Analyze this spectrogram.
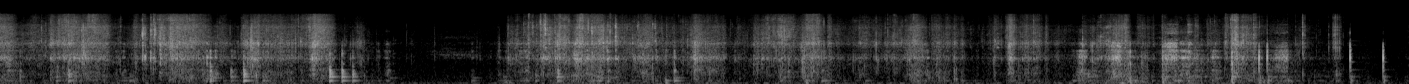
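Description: Footsteps crunching through deep snow in an irregular run, with a pause of about a second around four seconds in.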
